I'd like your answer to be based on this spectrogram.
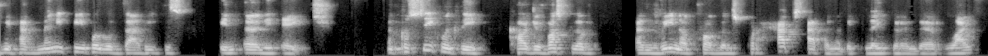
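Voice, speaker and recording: Older man, Egyptian accent, professor, formal conference lecture, emphatic on key words, mid-pitched voice. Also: rough recording. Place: indoors, remote video presentation. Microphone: video call.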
